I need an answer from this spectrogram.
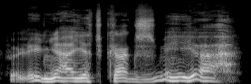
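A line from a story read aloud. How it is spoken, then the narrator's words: Excited exclamation. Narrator (Russian): Взволнованный, он воскликнул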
